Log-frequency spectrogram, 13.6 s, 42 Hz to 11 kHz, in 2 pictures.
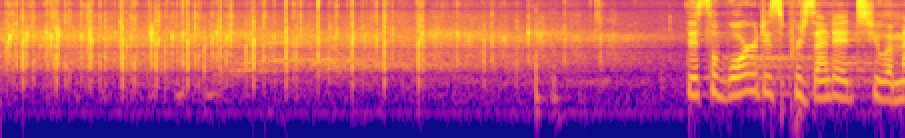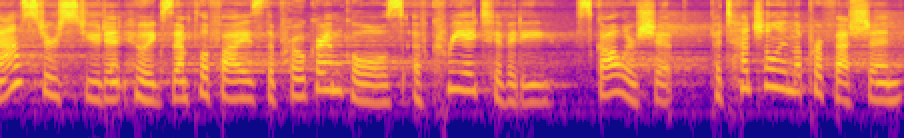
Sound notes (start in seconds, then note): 5.0 applause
